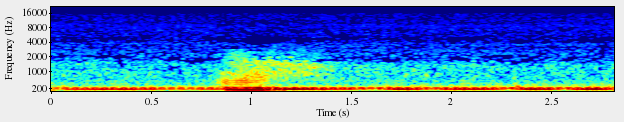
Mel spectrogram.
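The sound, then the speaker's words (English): A car engine hums steadily, with a brief surge in revs about a second in before settling back to an even, throaty drone. No one speaks. “Nice car you've got.”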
